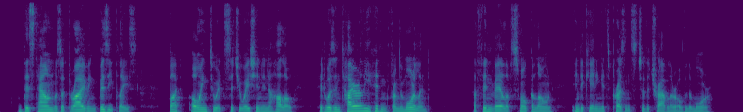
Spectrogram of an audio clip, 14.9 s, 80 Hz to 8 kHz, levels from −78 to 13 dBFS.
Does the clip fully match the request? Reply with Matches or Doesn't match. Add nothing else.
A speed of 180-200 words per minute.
Doesn't match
